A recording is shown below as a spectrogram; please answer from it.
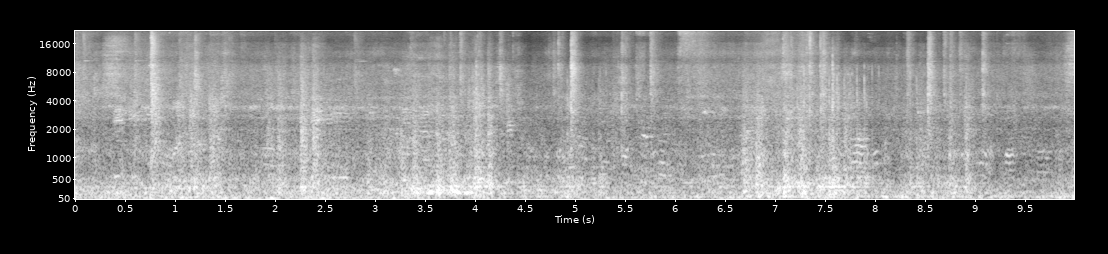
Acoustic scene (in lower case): subway train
